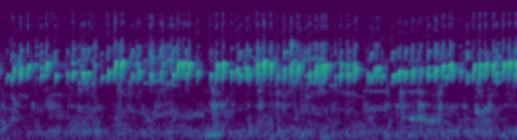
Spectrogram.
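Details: European goldfinches in a lively group chatter, the contact calling the birds use in the wild to call each other and signal their presence, played to stimulate a caged goldfinch to sing; dense, continuous tinkling twitters and rapid chirps overlapping throughout, pulsing in bursts.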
